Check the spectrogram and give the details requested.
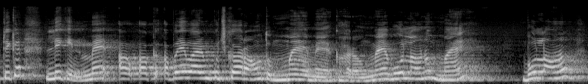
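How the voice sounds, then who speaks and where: Male teacher giving a patient grammar lesson, echoey room, answers his own questions. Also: very high-pitched. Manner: repetitive, asks rhetorical questions and answers them himself. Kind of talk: classroom lesson explaining grammar.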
